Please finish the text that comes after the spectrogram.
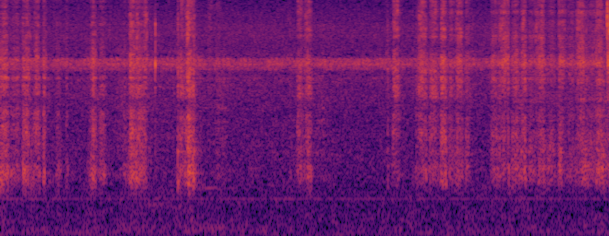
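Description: Pen writing on paper during a hand calculation for a dog-legged staircase slab design, heard as soft, scratchy strokes in several bursts with brief gaps, faint and close over a low room hiss.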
